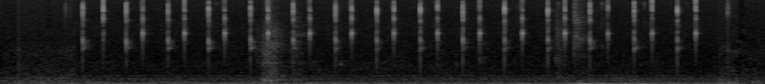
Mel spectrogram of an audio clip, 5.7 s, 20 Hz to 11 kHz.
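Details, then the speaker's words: Jet Edge intensifier pump check tube after service, new inlet screw torqued to 65 in-lb, shaken by hand: crisp light clicks about three a second, slightly uneven; inlet poppet opening and closing freely as it should. "To verify operation, shake the check tube. You should hear the inlet poppet opening and closing with a clicking noise."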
